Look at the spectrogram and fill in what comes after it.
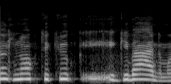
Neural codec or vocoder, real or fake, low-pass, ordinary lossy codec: none; real; 14.4 kHz; Opus, 32 kbps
